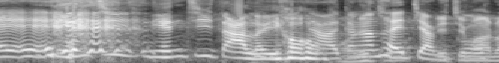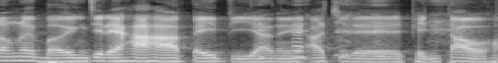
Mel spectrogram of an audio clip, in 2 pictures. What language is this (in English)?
Chinese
